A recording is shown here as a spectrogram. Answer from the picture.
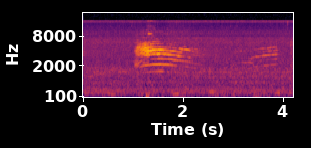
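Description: Young cat meowing twice: a loud, high meow that falls slightly in pitch about a second in, then a fainter, rising meow near the end.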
